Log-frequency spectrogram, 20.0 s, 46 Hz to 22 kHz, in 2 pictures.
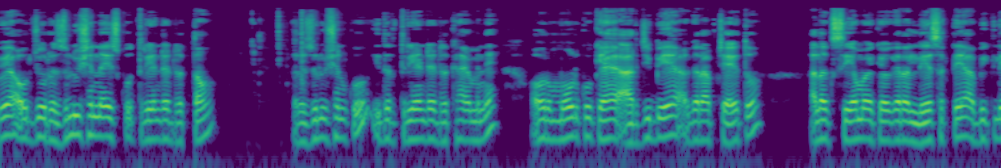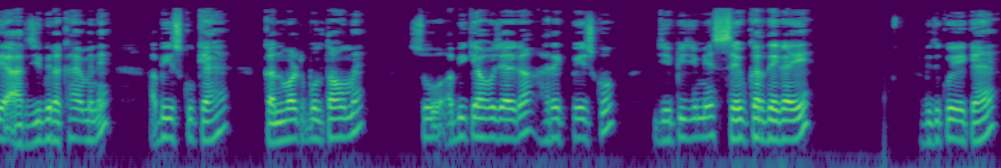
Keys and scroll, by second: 2.3 3, 2.7 0.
